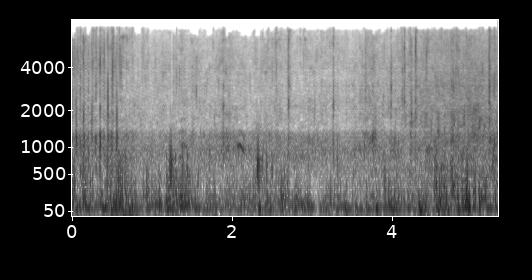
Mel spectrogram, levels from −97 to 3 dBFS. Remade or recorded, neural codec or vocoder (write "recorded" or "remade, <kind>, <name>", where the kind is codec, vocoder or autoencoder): remade, vocoder, Vocos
